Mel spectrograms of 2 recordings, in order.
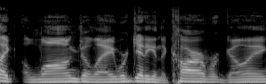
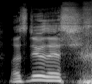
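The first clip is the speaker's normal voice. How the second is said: pumped rally; 5 semitones higher, 6 dB louder than usual. Retold or imitated. Rallying before recording.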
